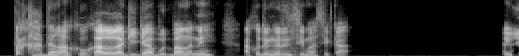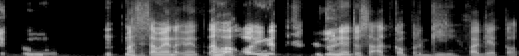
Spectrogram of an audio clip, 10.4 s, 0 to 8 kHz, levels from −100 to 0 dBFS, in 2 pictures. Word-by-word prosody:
Terkadang 185 +2 -3
aku 225 +5 -5
kalau 170 -6 +8
lagi 155 0 +6
gabut 150 0 0
banget 140 +5 0
nih, 190 +1 -2 0.3
aku 165 -3 -5
dengerin 140 +3 -3
sih 125 0 -7
masih, 120 +2 -10
Kak. - - -6 1.6
Kayak - - -3
gitu. 130 - -22 0.8
M - - -8
masih 150 -4 -3
sama 130 -1 +2
enaknya 125 0 -4
tahu, 195 +4 +5
aku 170 - 0 0.2
inget 190 +2 +4 0.4
judulnya 150 0 +1
itu, 155 - -3
"Saat 130 - -6
Kau 120 - -9
Pergi", 115 -3 -18
Vagetoz. 105 -1 -11
145 Hz, 155 wpm, -25 LUFS, 125-165 Hz, 1.6 s, kalau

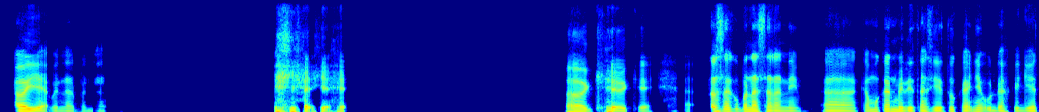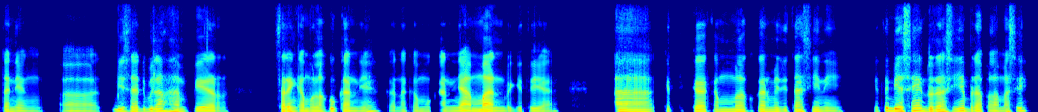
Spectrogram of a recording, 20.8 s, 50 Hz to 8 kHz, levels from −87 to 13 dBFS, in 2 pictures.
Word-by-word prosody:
Oh 120 +1 +7
iya 100 -4 +3
bener 85 -3 -10
bener. 80 -2 -21 1.7
Iya - - +2 0.2
iya. - - -2 2.2
Oke 105 -2 +2
oke, - - -10 0.4
e - - -22 0.2
terus 145 0 +1
aku 135 +3 0
penasaran 110 -5 +1
nih, 90 0 -6 0.3
eee, 95 -2 -1
kamu 110 +4 -5
kan 150 - +3
meditasi 95 -1 -1
itu - - -5
kayaknya 125 +1 -1
udah 95 -1 -3
kegiatan 90 +6 -2
yang, 85 -1 -6 0.3
eee, 85 -2 -5 0.2
bisa 130 +1 +1
dibilang 135 +4 +2
hampir, 105 -3 +2 0.6
sering 110 -1 +5
kamu 105 0 +1
lakukan 100 -2 +1
ya 125 - -2 0.2
karena 95 +3 -10
kamu 105 0 -7
kan 110 - -4
nyaman 105 +3 +6
begitu 85 +2 -9
ya, 80 - -4 0.7
eee, 130 0 +5 0.2
ketika 130 - -1
kamu 130 -1 -3
melakukan 130 +1 +1
meditasi 120 +2 -1
nih, 90 -2 -5 0.4
itu 135 +5 -6
biasanya 155 +4 +6
durasinya 120 +6 +4
berapa 95 -7 0
lama 85 +7 -1
sih? 175 - -1
110 Hz, 140 wpm, -27 LUFS, 95-130 Hz, 2.2 s, Oh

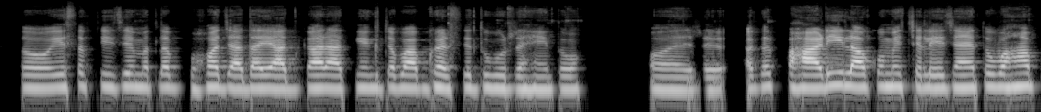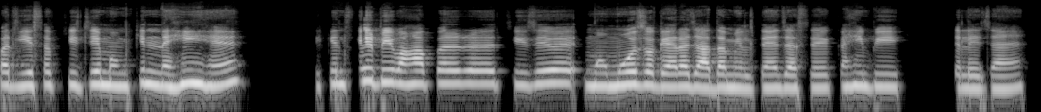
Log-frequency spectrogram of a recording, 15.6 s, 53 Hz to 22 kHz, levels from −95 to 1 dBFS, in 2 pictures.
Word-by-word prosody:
तो 195 0 -3
ये 200 +1 -3
सब 220 +2 -10
चीज़ें 210 0 -5
मतलब 200 0 -5
बहुत 205 +3 -1
ज़्यादा 195 -1 -1
यादगार 190 +1 +1
आती 190 +1 -1
हैं 200 - -4
कि 195 - -6
जब 200 0 -5
आप 195 -1 +1
घर 200 -2 +2
से 195 +1 -8
दूर 195 0 -5
रहें 185 -1 -4
तो। 185 0 -6 0.6
और 175 -1 -6 0.3
अगर 205 +3 -5
पहाड़ी 200 +2 +5
इलाकों 210 -1 +2
में 210 0 0
चले 200 -2 -3
जाएँ, 200 0 0
तो 210 - -3
वहाँ 210 +1 +3
पर 230 -1 +1
ये 225 +1 +3
सब 230 +1 -5
चीज़ें 230 +2 +1
मुमकिन 225 +1 +2
नहीं 230 +4 +6
हैं, 225 +4 +2 0.6
लेकिन 240 +3 -2
फिर 285 0 +8
भी 270 0 +7
वहाँ 245 -1 +4
पर 250 0 0
चीज़ें, 250 +3 0
मोमोज़ 225 +2 +3
वग़ैरह 215 -1 +4
ज़्यादा 205 -1 +3
मिलते 195 -1 -2
हैं, 195 0 0
जैसे 195 0 -2
कहीं 210 +2 -2
भी 210 0 -1 0.5
चले 190 -1 -3
जाएँ। 190 +1 -4
205 Hz, 190 wpm, -22 LUFS, 195-220 Hz, 0.6 s, फिर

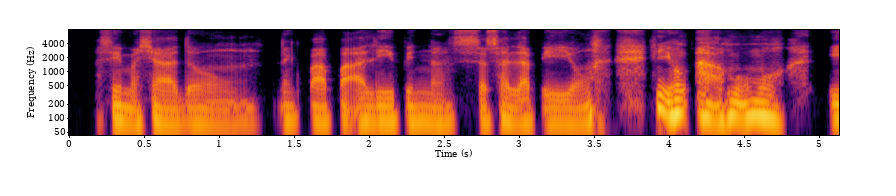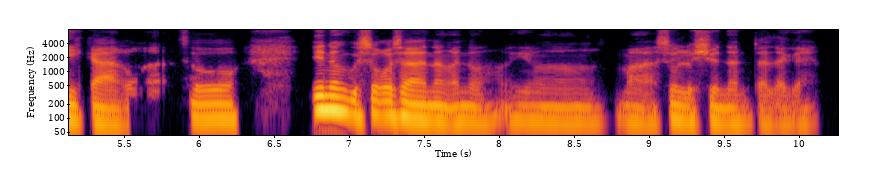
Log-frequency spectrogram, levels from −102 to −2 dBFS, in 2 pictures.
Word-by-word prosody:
kasi 95 -3 -2
masyadong 80 -1 -4 0.2
nagpapaalipin 90 0 -2
na 85 -1 -3
sa 85 -2 -3
salapi 80 -2 -2
yung, 80 +1 -2 0.4
yung 125 +3 +6
amo 105 +1 +4
mo, 115 -2 +6 0.4
ika 90 -5 0
ko - - -9
nga. - - -16 0.2
So, 105 - -3 0.7
yun 155 +1 +9
ang - - +5
gusto 115 +1 +2
ko - - +6
sanang 95 -5 +3
ano, 90 +1 -5
yung 85 -2 -6
masolusyonan 85 -2 -3
talaga. 80 -1 -10
85 Hz, 135 wpm, -25 LUFS, 80-95 Hz, 0.7 s, yun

